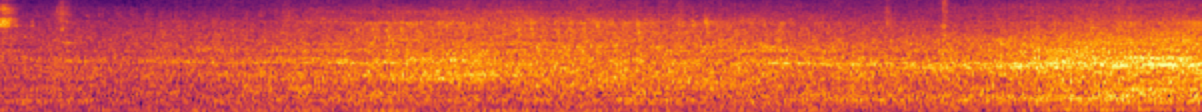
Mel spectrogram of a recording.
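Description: Road traffic passing on a city street: steady vehicle noise that grows slowly louder, swelling further near the end as a vehicle comes close.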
